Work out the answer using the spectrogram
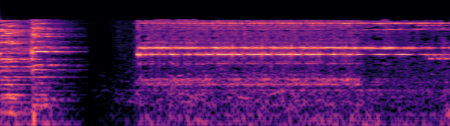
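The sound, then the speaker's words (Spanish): A telephone rings loudly on its own: a bright, sustained electronic ringing tone, briefly broken by a short pause, then resuming and continuing steadily. “Ahora cojo el teléfono. ¿Pero quién será?”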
